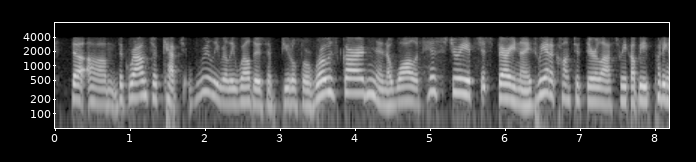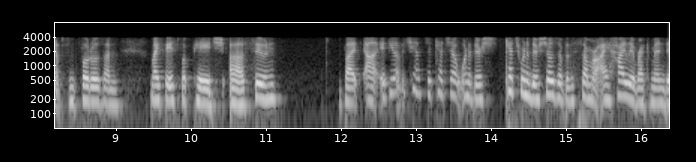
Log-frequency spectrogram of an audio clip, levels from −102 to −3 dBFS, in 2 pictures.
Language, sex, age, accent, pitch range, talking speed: English, female, 40-59, American, 175-240 Hz, 245 wpm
